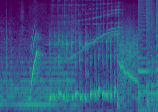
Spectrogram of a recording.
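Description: Comic sound-effect sting over music: a quick rising boing-like glide about half a second in, then a longer upward-sliding glide with a fast patter under it that drops away near the end.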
